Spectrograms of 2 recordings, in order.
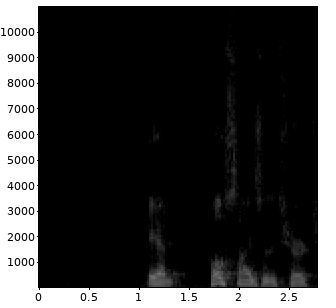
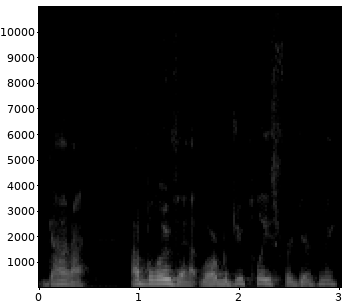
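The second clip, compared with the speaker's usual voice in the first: loud pleading prayer; 11 dB louder, slower than usual. Retold or imitated. Pastor acts out crying to the Lord for forgiveness, loud pleading. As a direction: cry out to God, loud and pleading. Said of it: "I've come to the Lord and go".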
